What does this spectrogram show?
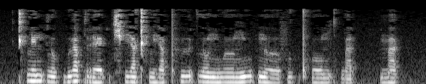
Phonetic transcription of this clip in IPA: kʰ l e˥˩ n p l o˨˩ k̚ w ɯ˥˩ a̯ p r ɛː˨˩ k̚ t͡ɕʰ i˧ a̯ kʰ l i˩˦ a̯ pʰ ɯː˦˥ t̚ l o˧ n w ɤː˧ ŋ uː˥˩ p̚ n ɤː˨˩ f u˦˥ k̚ pʰ oː˧ m kʰ w a˨˩ t̚ | m a˨˩ k̚

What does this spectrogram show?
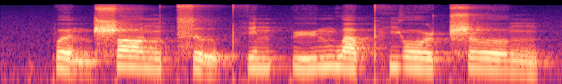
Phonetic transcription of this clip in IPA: p ə̰˨˩ n ʂ ɑ˥˩ ŋ t͡s ɹ̩˨˩ pʰ i˦ n p y˧˥ n̪ w ä˧ pʰ j o˥˧ ʊ̯ ʈ͡ʂ ɤ˥˩ ŋ

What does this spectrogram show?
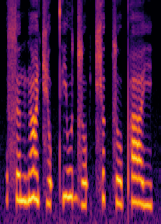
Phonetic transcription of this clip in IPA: s ə˧ n ɡ ã˥˧ t͡ɕ o˨ ʔ t̪ʰ j u˦ d͡z o˨ ʔ t͡ɕʰ ə˦ k̚ s o˧ pʰ a˥˧ j

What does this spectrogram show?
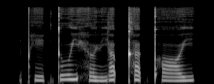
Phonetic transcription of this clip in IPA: pʰ iː˨ k̚ t̪ uː˥ j h ɵ˨ ɥ j ɐ˥ p̚ kʰ ɐ˧ k̚ pʰ ɔː˨˧ j

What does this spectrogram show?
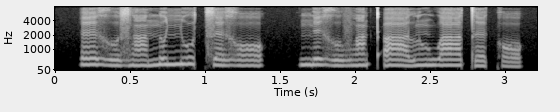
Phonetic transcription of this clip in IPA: ɛ˦ ɣ ʊ˨ z ã˨ n ʊ˦ ɲ u˦ t͡s ɛ˦ ɣ ɔ˦ | ŋ e˦ ɣ ʊ˨ v ã˦ kʼ aː˦˨ l ũ˦ w aː˦ t ɛ˨ k ɔ˨

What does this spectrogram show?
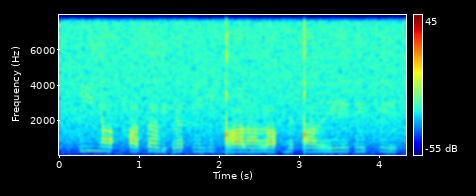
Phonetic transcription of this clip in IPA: h i j ɑ̃ ʔ qʰ ɒ s ʌ l ɾʲ ə ʔ l ə h ĩ z i ɡ͡ǃ ɑ l ɑ̃ r ɒ ʔ d ə ǃ ɑ̃ l r ɪ | ɪ kʰ ɪ

